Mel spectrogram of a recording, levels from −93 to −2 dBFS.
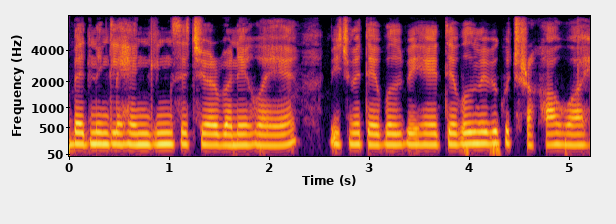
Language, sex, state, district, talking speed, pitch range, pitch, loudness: Hindi, female, Arunachal Pradesh, Longding, 240 wpm, 185-195 Hz, 190 Hz, -15 LUFS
